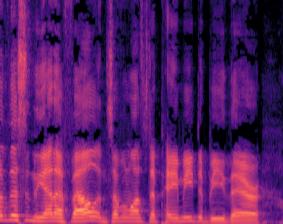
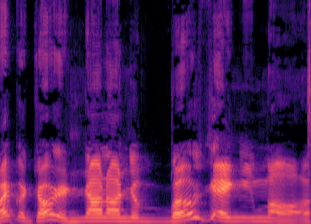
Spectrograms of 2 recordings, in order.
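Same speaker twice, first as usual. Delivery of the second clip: very slow, dragged-out mock voice. Retelling what Joe said about the Bulls: imitating Joe. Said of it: "I don't sound at all like that".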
